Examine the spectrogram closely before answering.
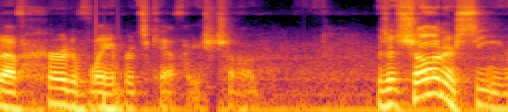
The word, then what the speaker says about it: Sean: That's how most SEANs are Sean. I always well, that's a name I always found fascinating. The SEAN pronounced Sean.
